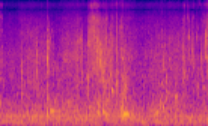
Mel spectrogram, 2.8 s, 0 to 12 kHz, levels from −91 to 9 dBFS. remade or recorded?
recorded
